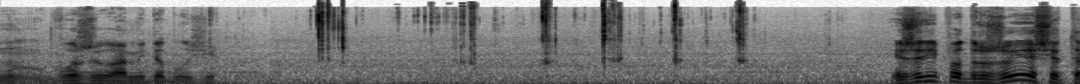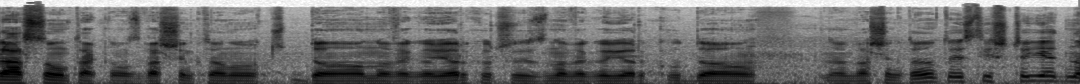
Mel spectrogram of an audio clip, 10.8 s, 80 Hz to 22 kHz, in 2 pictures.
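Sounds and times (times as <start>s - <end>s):
speech: 0.0s - 1.4s, 4.4s - 10.7s
snack being bitten and chewed against the microphone: 1.6s - 3.8s.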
